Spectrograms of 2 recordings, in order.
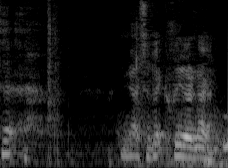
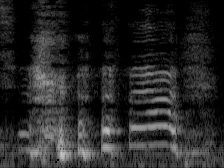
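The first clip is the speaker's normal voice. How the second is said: laugh; 9 semitones higher than usual. Real, not acted. Laughing at his own singing.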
